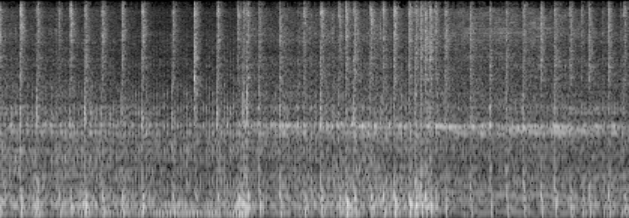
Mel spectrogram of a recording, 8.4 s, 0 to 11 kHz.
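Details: KTM 250 two-stroke enduro bike, first start after sitting just over 6 weeks, started second kick with choke on; crisp, fast crackle with sharp regular pops over a steady drone, even idle; healthy, small carb overflow fuel spill beforehand.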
